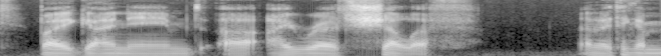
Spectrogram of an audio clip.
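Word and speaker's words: Chaleff: the courageous follower by a guy named IRA shelff and I think I'm mispronouncing his his last name ch a l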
